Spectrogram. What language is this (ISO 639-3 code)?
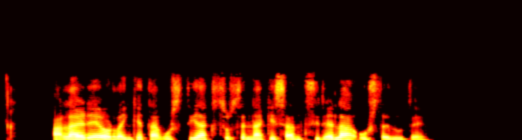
eus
